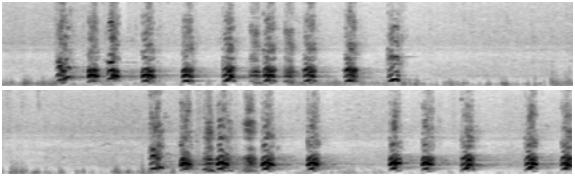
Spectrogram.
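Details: Guard dog during object-guarding training in Ha Tinh, Vietnam, barking in rapid bursts of sharp, loud barks, about two or three per second, with short pauses between series and a person shouting commands underneath.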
